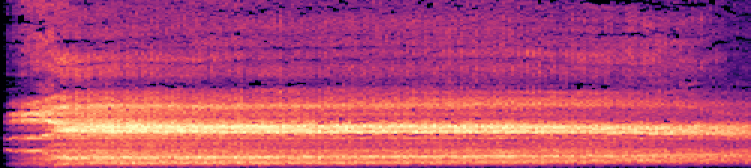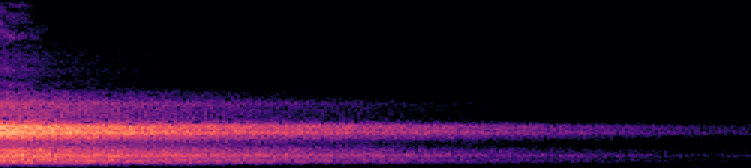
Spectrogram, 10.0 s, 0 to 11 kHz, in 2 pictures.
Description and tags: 4. of 4 Monster Screams (Dry and with Reverb)
Monster Scream 4 WET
